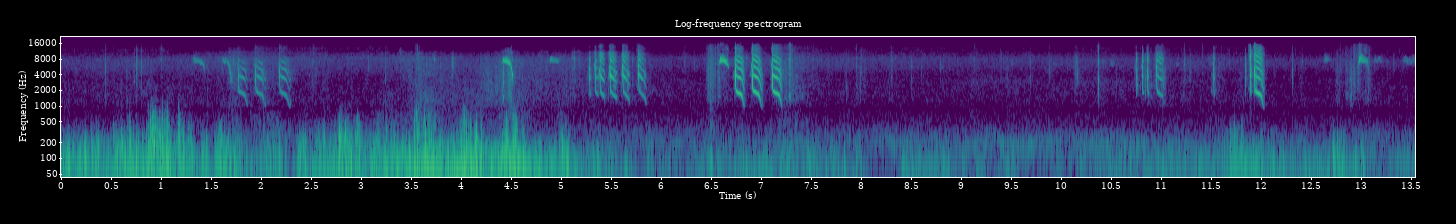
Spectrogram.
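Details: Dark-eyed juncos feeding in falling snow in Minnesota give sharp, high, downward-sweeping chips in quick clusters of three to five, spread across the recording over dull low thuds and steady background rumble.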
